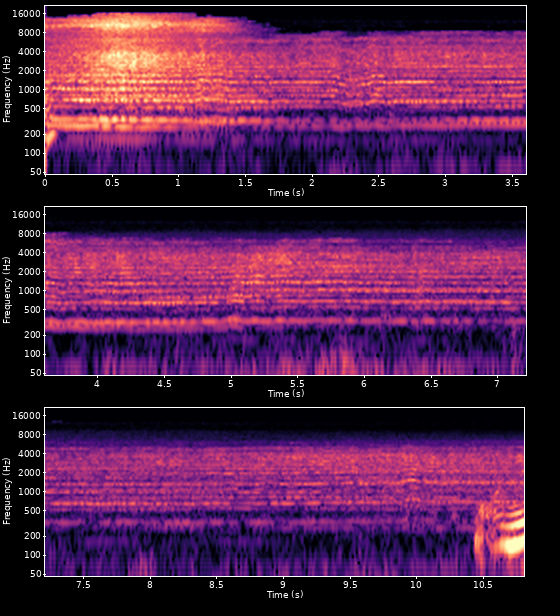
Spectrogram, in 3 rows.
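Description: F007 Pro mini quadcopter drone's motors and propellers whining in flight: a steady, many-toned buzz with small wavers in pitch. It is loudest at first and fades over about two seconds as the drone moves away, then holds steady at a lower level.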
